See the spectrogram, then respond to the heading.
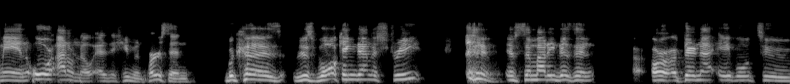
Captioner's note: cough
